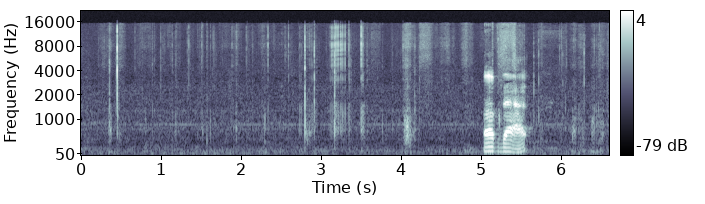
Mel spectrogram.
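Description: A pen scratches and taps on paper, up close.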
